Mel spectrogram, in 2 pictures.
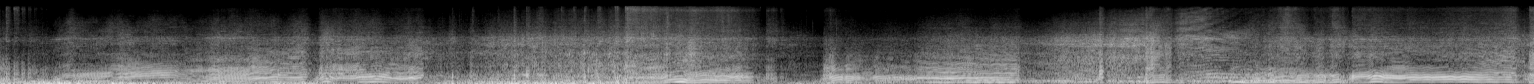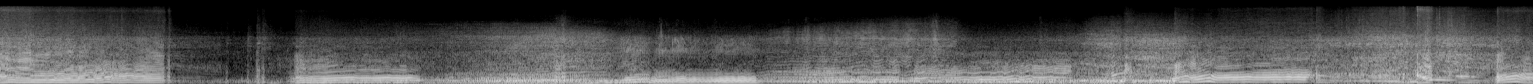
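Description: Sidecarcross outfit's engine revving hard, its pitch climbing and dropping again and again as it accelerates and shifts gear, with a short lull about seventeen seconds in.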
